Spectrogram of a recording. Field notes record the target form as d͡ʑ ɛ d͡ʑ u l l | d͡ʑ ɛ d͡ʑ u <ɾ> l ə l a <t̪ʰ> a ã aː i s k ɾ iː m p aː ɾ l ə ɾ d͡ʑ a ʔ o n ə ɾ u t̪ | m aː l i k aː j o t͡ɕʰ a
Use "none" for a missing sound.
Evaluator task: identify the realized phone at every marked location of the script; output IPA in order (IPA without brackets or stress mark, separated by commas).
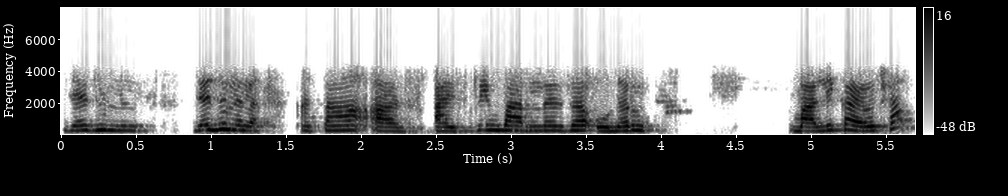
none, t̪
